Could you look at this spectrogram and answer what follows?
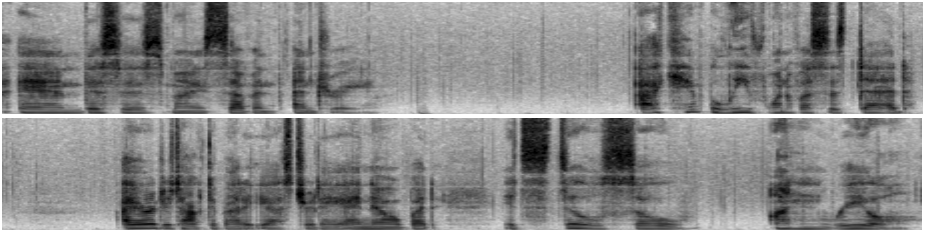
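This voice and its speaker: A woman's voice: on the low side, low-quality recording. A woman playing a shaken, disbelieving ship's doctor, recording a confessional audio diary in a hesitant voice that tends toward a murmur. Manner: hesitant, halting, often dropping to a breathy murmur. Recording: loud music under the voice.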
